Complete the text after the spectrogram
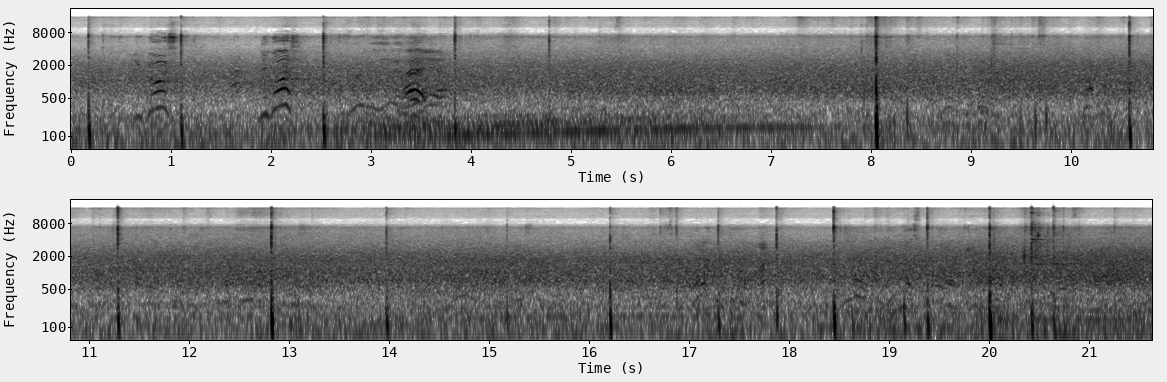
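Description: A football is kicked with sharp thuds, again and again.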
